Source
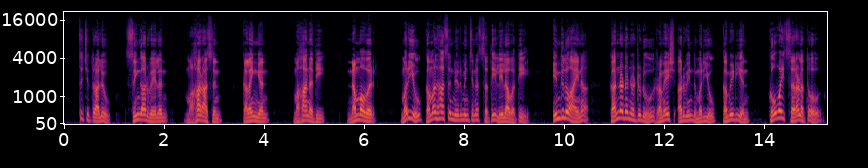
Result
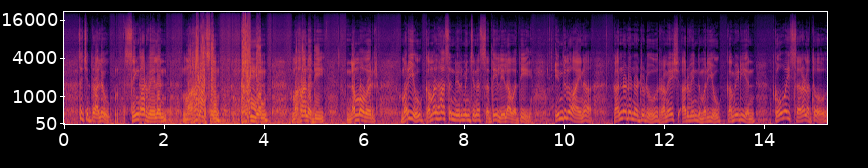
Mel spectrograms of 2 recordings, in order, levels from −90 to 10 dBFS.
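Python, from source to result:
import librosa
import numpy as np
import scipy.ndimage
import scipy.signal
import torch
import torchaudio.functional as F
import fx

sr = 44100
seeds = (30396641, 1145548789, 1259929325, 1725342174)

y = fx.bin_compress(x, sr, power=0.6)
y = fx.doppler_pass(y, sr, speed_mps=5, closest_m=1.4, pass_at_s=3.31)
y = fx.cheby_harmonics(y, sr, harmonics=(3, 6, 7, 8), levels_db=(-12, -7, -14, -7), full_scale_db=-13.5)
y = fx.env_flatten(y, sr, amount_pct=70)
y = F.gain(torch.from_numpy(y), 8.0).numpy()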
